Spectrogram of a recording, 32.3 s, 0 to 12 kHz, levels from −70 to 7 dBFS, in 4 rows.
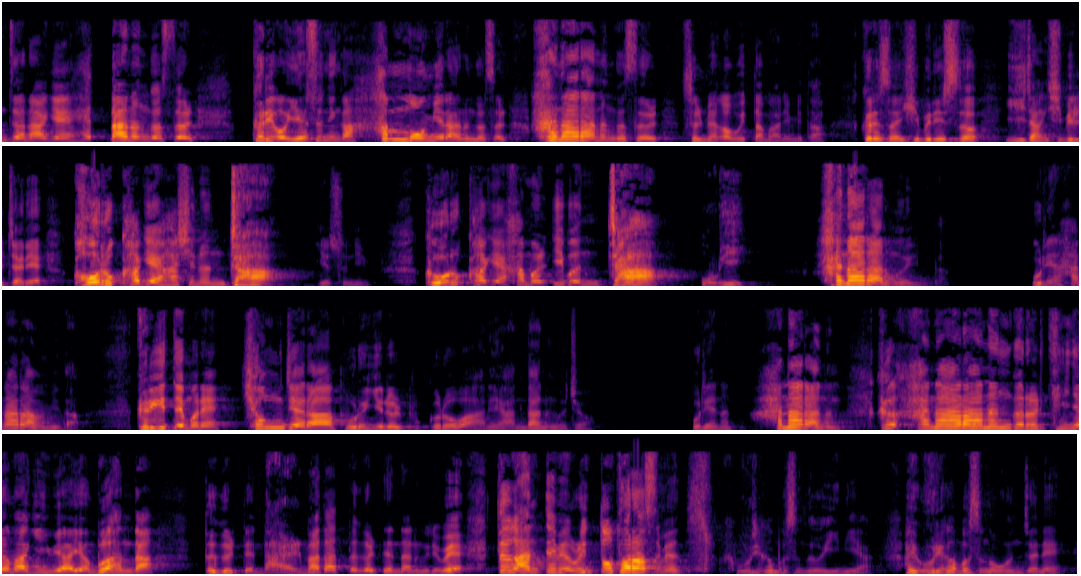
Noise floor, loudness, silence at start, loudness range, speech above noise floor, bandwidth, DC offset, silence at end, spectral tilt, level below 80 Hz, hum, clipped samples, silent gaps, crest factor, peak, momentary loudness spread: -74 dBFS; -21 LUFS; 0 s; 8 LU; 53 dB; 12 kHz; under 0.1%; 0.15 s; -3 dB/octave; -62 dBFS; none; under 0.1%; none; 22 dB; 0 dBFS; 20 LU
